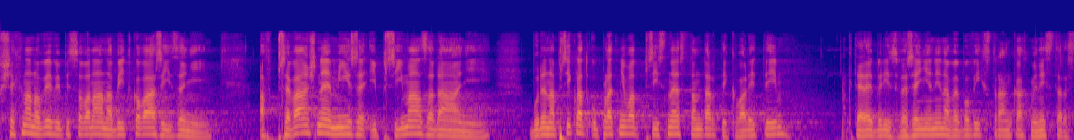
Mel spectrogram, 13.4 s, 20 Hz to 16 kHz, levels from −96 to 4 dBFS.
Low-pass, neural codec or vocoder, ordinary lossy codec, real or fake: 7.2 kHz; none; AAC, 96 kbps; real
